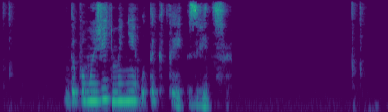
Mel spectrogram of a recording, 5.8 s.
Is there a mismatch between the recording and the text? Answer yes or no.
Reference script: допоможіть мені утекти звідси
no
